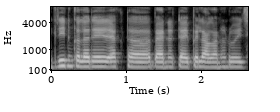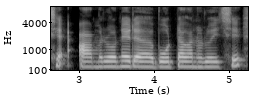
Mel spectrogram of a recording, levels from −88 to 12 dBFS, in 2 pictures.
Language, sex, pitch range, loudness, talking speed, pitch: Bengali, female, 190-200 Hz, -17 LUFS, 150 wpm, 195 Hz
